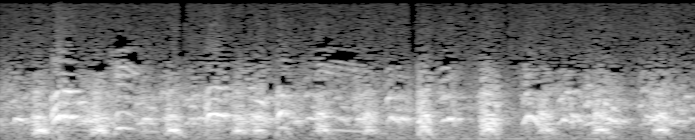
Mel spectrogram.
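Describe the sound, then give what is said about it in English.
Eskimo sled dogs bark loudly and continuously, with rapid, overlapping barks, yips and whining yelps, forming an excited, unbroken chorus with no talking, opening the radio show The Challenge of the Yukon. “The Wonder Dog King, swiftest and strongest of Eskimo lead dogs, blazes the trail through storm and snow for Sergeant Preston as he meets the Challenge of the Yukon.”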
